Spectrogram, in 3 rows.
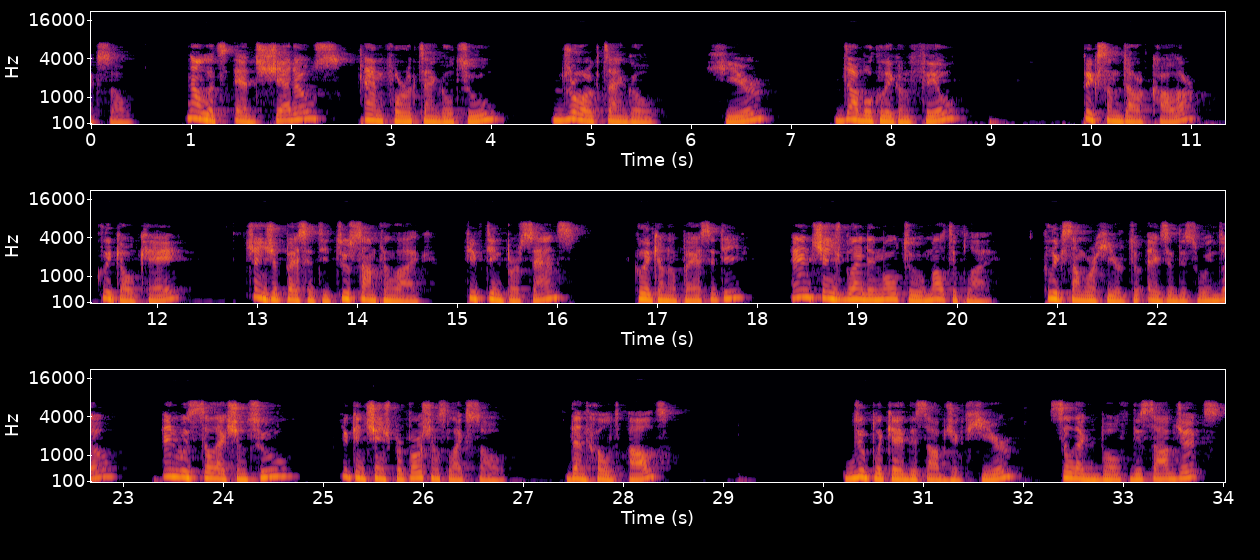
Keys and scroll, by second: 0.7 z, 1.6 v, 2.5 m, 23.2 z, 23.8 v, 32.1 v.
